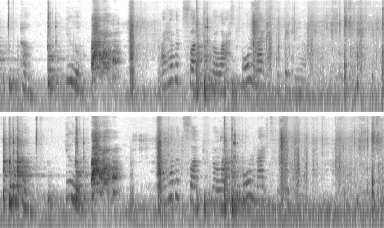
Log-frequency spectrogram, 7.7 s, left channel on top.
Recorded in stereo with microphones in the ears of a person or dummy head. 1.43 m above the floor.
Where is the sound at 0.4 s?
30° right (ahead or behind), 0.7 m.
